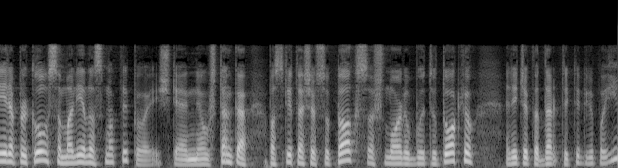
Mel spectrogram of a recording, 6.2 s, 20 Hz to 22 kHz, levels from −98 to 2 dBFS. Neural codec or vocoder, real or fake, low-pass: codec, 16 kHz, 0.5 kbps, FunCodec, trained on LibriTTS, 25 frames a second; fake; 7.2 kHz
